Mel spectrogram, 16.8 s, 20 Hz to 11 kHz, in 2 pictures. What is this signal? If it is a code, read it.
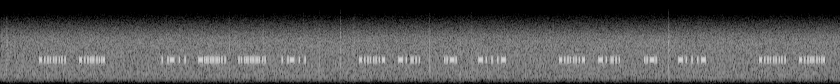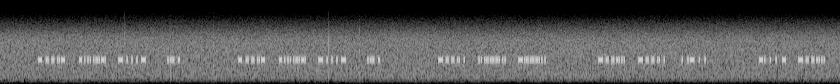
Hellschreiber (Feld-Hell, 122.5 baud), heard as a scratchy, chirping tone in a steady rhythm, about 980 Hz, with radio static and static crashes. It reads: CQ TEST OK1H OK1H CQ AGN? AGN? PSE RPT UR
